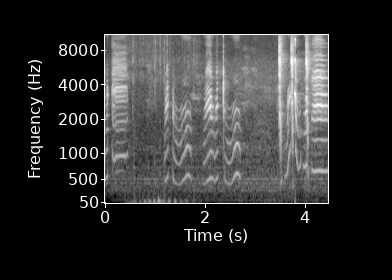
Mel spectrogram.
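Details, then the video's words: Chirping Indian ringneck parrot: wavy, rolling harmonic notes in a loose series, then a cluster of sharp clicks and bending calls, with faint low thumping in the background. "Indian Ringneck Parrot Singing Whistling and Chirping Sound"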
